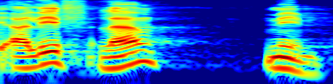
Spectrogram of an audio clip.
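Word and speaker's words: الم: Jangan dibaca seperti Alif Lam Mim Jangan dibaca alam tapi Alif Lam Mim Alif Lam Mim HAM mim dibaca ha mim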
